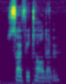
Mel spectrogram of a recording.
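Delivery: ordinary delivery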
